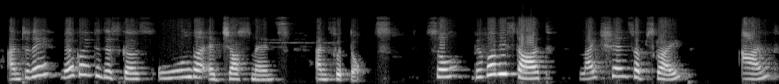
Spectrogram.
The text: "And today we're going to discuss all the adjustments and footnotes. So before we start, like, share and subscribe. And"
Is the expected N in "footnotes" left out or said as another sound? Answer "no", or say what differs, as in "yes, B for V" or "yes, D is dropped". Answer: yes, N is dropped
